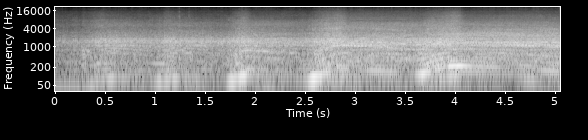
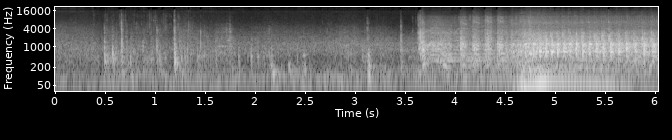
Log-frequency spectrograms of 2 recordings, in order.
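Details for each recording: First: BMW E92 325i manual: several quick blips rising and falling cleanly, smooth crisp revving with no knock; engine healthy. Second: BMW E92 325i manual, restarted at idle: deep heavy even knock about three per second, seeming from bottom of engine, suspected rod bearing but actually failed AC compressor.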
